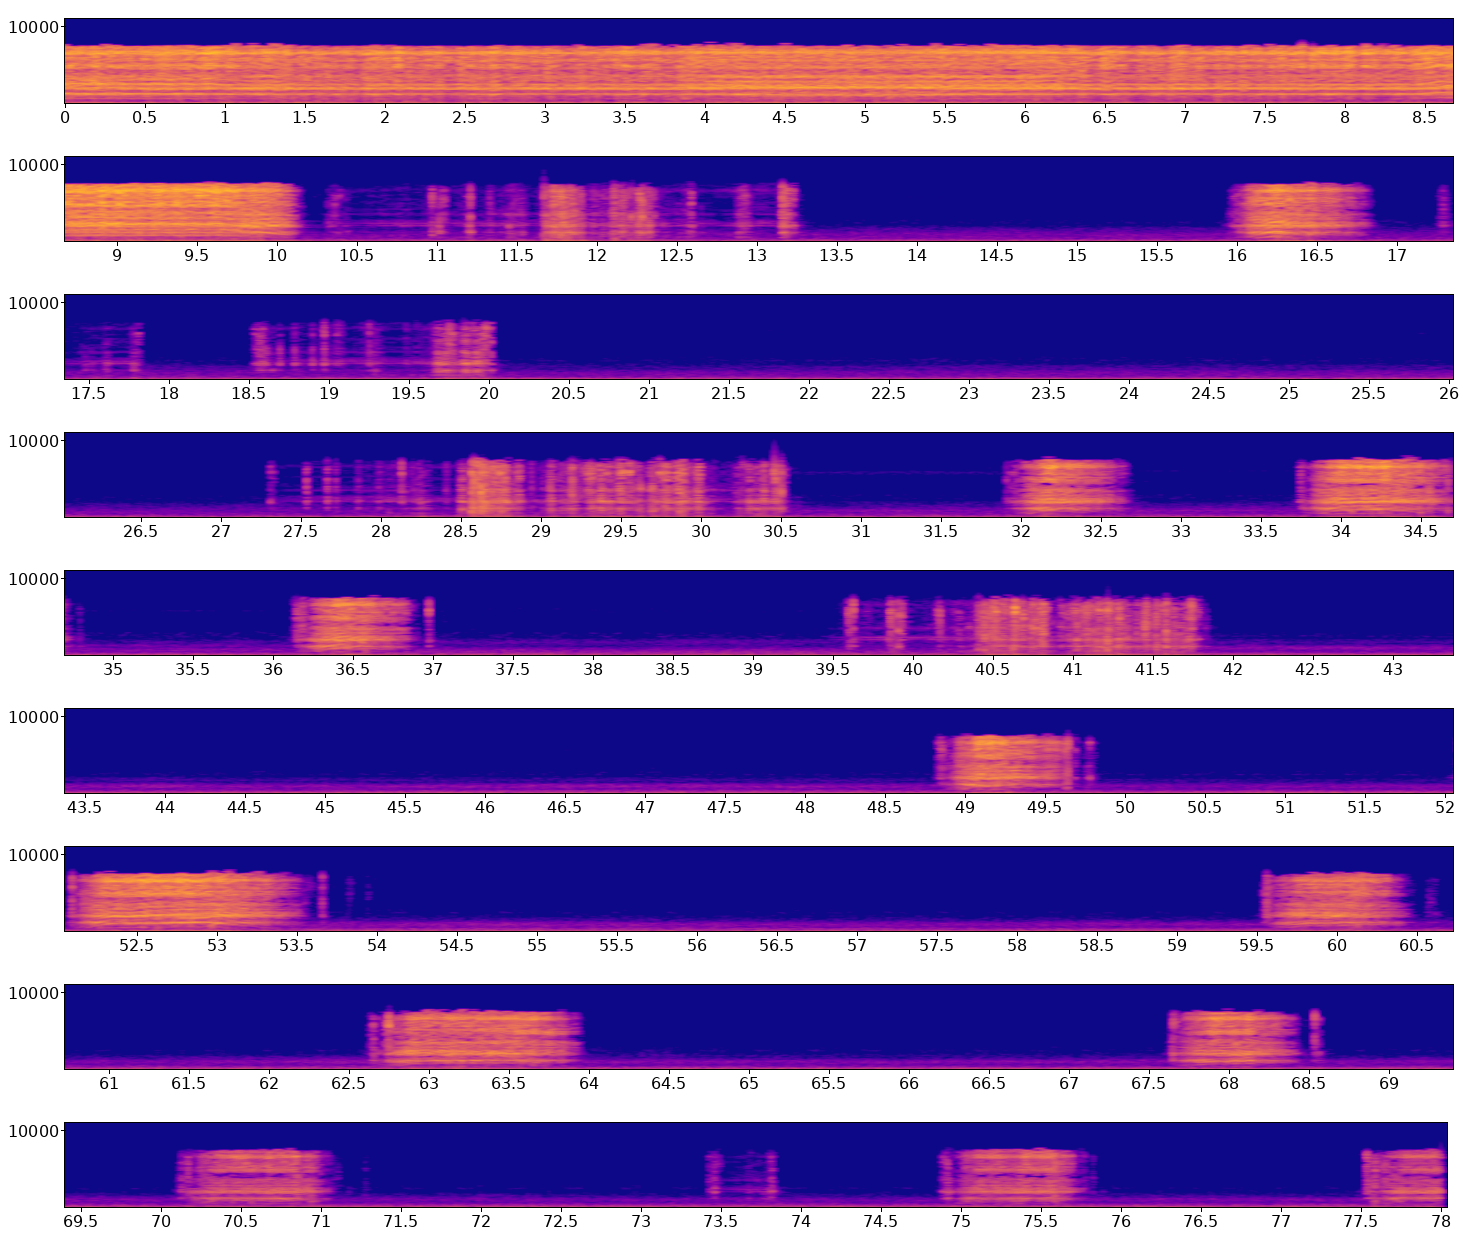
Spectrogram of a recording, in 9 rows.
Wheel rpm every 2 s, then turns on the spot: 160, 160, 160, 160, 150, 10, 10, 10, 10, 20, 0, 0, 0, 0, 20, 10, 20, 20, 10, 0, 10, 0, 0, 0, 10, 10, 50, 0, 0, 10, 10, 30, 0, 10, 10, 10, 0, 20, 10.
10-12 18-20 28-30 40-42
